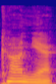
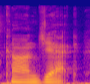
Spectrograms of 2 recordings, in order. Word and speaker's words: cognac: She asked Hiccup what cognac was, or in her ghetto language, she pronounced cognac as konjac.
